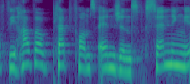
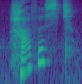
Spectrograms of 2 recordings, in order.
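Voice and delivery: ordinary delivery, nothing marked

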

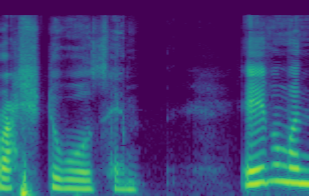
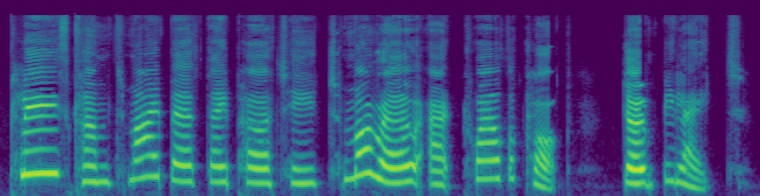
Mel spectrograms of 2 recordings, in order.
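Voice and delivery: higher, lightly voiced friend reading; Tiger reading; 9 semitones higher, 4 dB louder than usual. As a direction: read the note aloud as Tiger. Tiger reads the invitation.

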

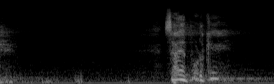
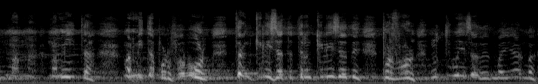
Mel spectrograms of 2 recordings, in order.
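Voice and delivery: soothing; 8 semitones higher, 4 dB quieter than usual. Retold or imitated. Son calming his crying mother.

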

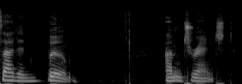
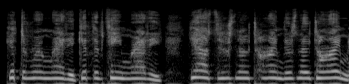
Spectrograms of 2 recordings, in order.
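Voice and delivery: loud, high imitation of a frantic paramedic; re-enacted emergency panic, raised voice; 9 semitones higher, 8 dB louder than usual. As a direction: shout urgent orders down the phone. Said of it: "he's, like, frantic".

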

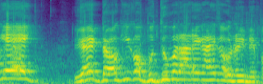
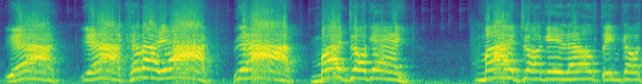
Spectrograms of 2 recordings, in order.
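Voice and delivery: excited cheering; 5 semitones higher, 6 dB louder, much slower than usual. Real, not acted. Cheering as the dog levels up.

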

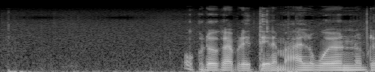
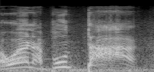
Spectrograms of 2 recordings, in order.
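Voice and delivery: exasperated; 9 semitones higher, much slower than usual. Real, not acted. Frustrated at bad aim.

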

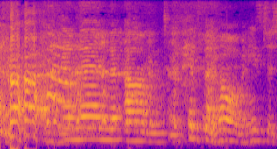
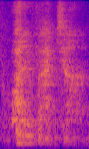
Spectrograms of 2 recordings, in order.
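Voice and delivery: very soft, low, nearly whispered; hushed mock remorse; 7 semitones lower, 12 dB quieter, faster than usual. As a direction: murmur it in acted horror. Miss Havisham's remorse, first take.

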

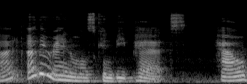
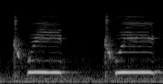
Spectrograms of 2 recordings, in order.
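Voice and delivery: very high chirpy tweet; bird tweet. Pretend. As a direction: chirp it like a birdie. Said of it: "They say".

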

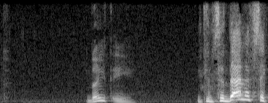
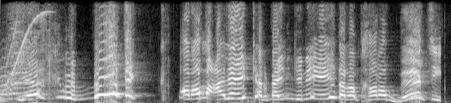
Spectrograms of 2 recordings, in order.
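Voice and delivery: much higher and louder, laughing in disbelief; shocked outcry; 10 semitones higher, 6 dB louder than usual. Acted. Husband cries out at the forty-pound diet cost, high and laughing. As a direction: cry out at the price.

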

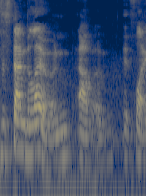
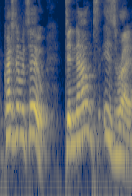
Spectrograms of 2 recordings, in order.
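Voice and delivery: loud, high shouted question; quiz show host; 7 semitones higher, 12 dB louder than usual. Acted. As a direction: bark the next question out. Plays rapid-fire quiz host.

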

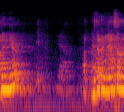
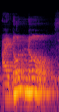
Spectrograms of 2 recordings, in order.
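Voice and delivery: DON'T KNOW stretched out very slowly; slow repeat; much slower than usual. Acted. Caller repeats for the phone system, slow and deliberate. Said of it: "Please say again".

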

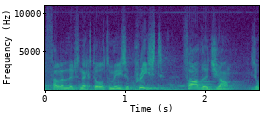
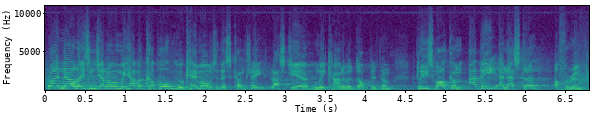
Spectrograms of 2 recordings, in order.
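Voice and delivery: compere's showbiz introduction, starting high; stage announcer; 3 semitones higher than usual. Acted. Compere welcoming a couple on stage, announcer's delivery. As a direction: announce the next act to the house. Comedian introduces the next act.

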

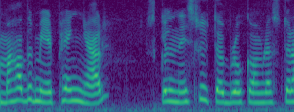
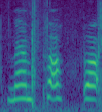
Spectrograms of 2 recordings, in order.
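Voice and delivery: put-on higher child's plea; pleading protest; 5 semitones higher than usual. Child begging father about violin practice, pleading.

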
